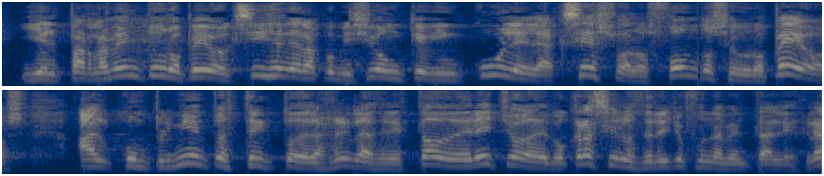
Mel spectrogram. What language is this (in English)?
Spanish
